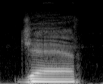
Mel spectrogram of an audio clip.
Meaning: alternative form of gùerre (“war”)
- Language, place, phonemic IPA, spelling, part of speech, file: Jèrriais, Jersey, /d͡ʒɛr/, dgèrre, noun, Jer-Dgèrre.ogg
